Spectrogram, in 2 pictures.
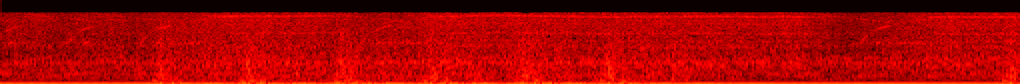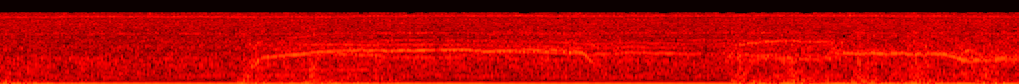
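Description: Metal squeals and grinds as a drill bit digs in.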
